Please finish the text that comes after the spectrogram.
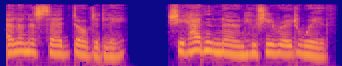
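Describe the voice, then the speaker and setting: Low-toned woman narrating historical romance. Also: normal speed, a little mellow, dry recording, studio quality. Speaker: audiobook narrator.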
